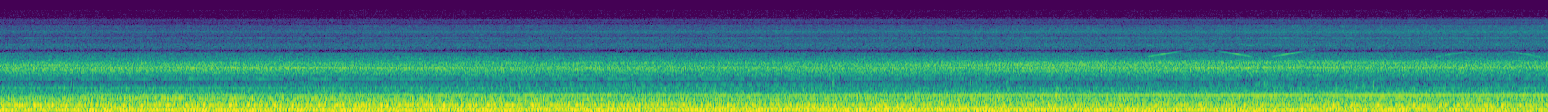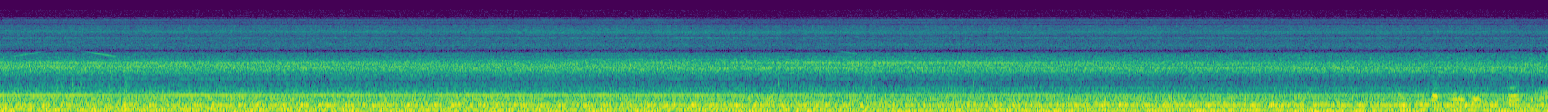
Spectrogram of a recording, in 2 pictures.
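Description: An engine running steadily at constant speed, a low even hum that holds one pitch throughout. A few faint, brief high chirps come through about twelve to sixteen seconds in.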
